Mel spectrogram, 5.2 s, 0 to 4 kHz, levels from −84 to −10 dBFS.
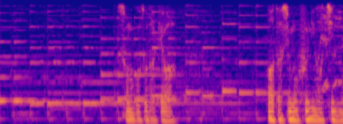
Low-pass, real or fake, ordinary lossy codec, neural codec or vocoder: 3.6 kHz; real; Opus, 64 kbps; none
